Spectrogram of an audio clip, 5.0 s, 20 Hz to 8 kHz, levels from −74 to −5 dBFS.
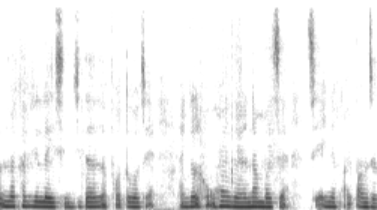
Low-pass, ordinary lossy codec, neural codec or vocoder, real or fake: none; none; codec, 16 kHz, 8 kbps, FreqCodec, smaller model; fake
